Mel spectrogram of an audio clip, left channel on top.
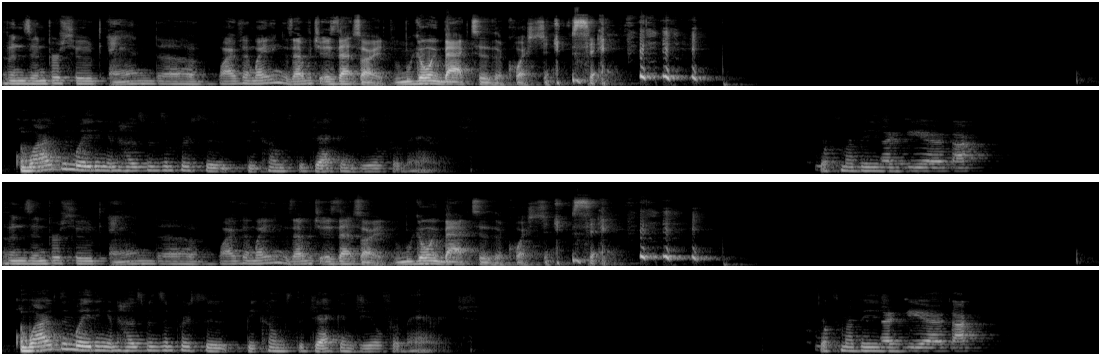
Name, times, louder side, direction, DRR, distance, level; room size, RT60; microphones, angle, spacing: voice 1, 0.0-7.0, left 4 dB, 45° left, 0.6 m, -27 dB
voice 2, 11.1-15.3 19.2-20.0, right 3 dB, 35° right, 0.6 m, -28 dB
voice 3, 19.7-20.7, right 3 dB, 50° right, 1.6 m, -32 dB
10.5 x 8.9 x 4.4 m
head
